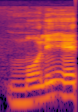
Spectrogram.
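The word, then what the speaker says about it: Molière: şu anlayacaksınız ayracının da ki kelime yine bakıyorum molyer E moller demek ki mor mor mor şeklinde okunuyormuş diye ne yapacağız bileceğiz yerimize koyacağız Arkadaşlar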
